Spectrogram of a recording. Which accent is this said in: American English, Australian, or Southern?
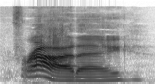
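Southern. It is said in a Southern accent.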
